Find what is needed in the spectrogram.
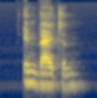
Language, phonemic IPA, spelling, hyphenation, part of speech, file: Dutch, /ˈɪnˌbɛi̯.tə(n)/, inbijten, in‧bij‧ten, verb, Nl-inbijten.ogg
- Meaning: to corrode, to erode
